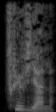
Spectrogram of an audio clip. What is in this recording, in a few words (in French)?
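"fluvial", French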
